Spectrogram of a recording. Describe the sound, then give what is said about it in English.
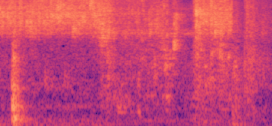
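Water runs steadily from a tap onto rice in a container, filled up to the first knuckle of a middle finger, a soft continuous hiss with a few brief splashy bumps, fairly quiet, with no voices. “Okay, and now I've added my water to the standard unit of measurement for water on rice when you're not using anything else, which is it's going up to the first knuckle on my, I use my middle finger”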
